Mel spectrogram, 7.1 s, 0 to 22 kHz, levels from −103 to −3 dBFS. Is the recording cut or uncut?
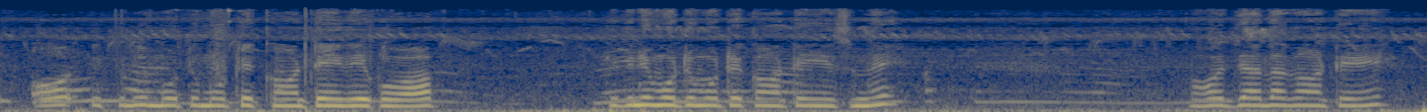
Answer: uncut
